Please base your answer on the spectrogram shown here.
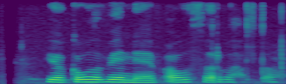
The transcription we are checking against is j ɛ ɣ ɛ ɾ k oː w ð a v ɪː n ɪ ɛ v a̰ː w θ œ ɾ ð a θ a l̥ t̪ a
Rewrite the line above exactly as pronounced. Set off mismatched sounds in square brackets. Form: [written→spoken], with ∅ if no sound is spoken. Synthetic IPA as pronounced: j ɛ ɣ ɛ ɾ k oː w ð a v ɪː n ɪ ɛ v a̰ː w θ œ ɾ [ð→v] a [θ→h] a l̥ t̪ a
